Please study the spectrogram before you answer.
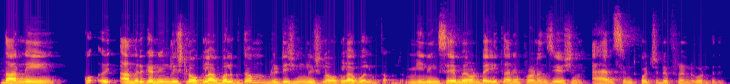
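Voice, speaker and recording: A man teaching English in a casual video lesson, explaining patiently and repeating words slowly. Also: fairly high pitch, expressive, mellow. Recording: dull lo-fi sound.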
